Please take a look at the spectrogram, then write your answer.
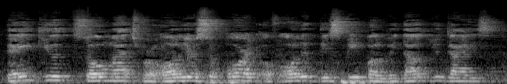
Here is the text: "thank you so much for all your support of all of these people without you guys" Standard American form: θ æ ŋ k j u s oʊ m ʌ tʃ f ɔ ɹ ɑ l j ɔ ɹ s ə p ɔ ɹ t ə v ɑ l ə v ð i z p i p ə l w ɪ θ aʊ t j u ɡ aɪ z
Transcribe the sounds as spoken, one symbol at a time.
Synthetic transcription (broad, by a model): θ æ ŋ k j u s oʊ m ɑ tʃ f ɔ ɹ ɑ l j ɔ ɹ s ə p ɔ ɹ t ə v ɑ l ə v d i s p i p ə l w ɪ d aʊ t j u ɡ aɪ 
